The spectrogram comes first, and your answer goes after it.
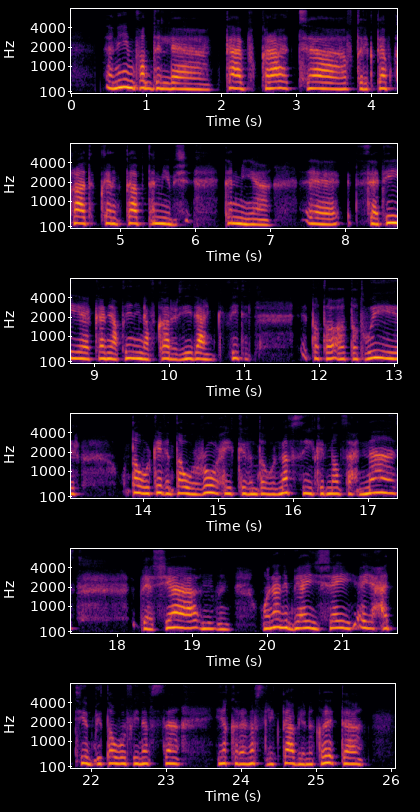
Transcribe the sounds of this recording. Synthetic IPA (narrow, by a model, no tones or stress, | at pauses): ʔanimfɑd̪ˤːɨlkt̪aːbqɨɾɑːʔt̪ʔɑfd̪ˤɨlkt̪aːbqɨɾɑːʔt̪ḁkaːnkt̪aːbt̪anmɪjabt̪anmɪja | saːt̪ɪjːakaːnjʊʕt̪ˤiːnilʔafkɑːɾˤd͡ʒd̪iːd̪aʕanfiːt̪ː | t̪ːɑt̪ˤwiːɾ | wɪnt̪ˤɑwːɪɾkeːfnt̪ˤɑwːɪɾɾuːħikeːfnt̪ˤɑwːɪɾnafsikeːfnɨnsˤɑħɪnːaːs | b̥ɪʔaʃjaːʔ | wʔananibiʔajːʃeːʔajːħad̪jɪbːijt̪ˤɑwːɨɾfinafsa | jɪqɾɪʔnafsɪlkt̪aːblɪnɨqɾɪʔt̪a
